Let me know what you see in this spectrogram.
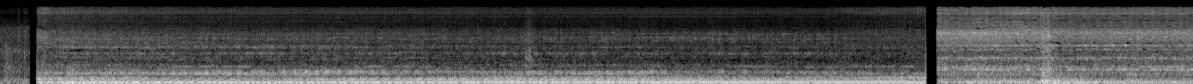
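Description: LS V8 engine idling steadily through a newly fitted big exhaust, a deep even rumble at the rear of the car. It cuts off abruptly about nine seconds in, and the last stretch comes from the engine bay, brighter and with more high-pitched mechanical noise.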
